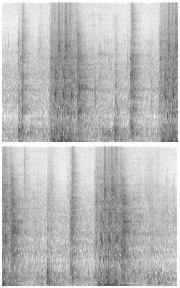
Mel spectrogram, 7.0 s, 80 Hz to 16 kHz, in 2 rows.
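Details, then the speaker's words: 2006 Honda Rancher 350 ES quad that won't start, compression test while cranking: three even churning bursts with no catch. Reads 110 PSI against a 90 PSI spec, so compression is healthy. "We have 110 PSI. That's plenty to give us a good running engine."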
